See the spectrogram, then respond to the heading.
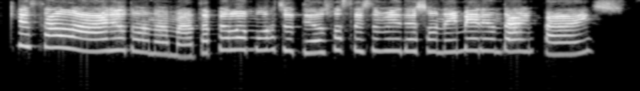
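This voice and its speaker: A woman's voice: extremely high pitch, normal speed, pushed and bright, no room sound, full character voice. A woman playing a gossipy, cheeky maidservant in a comedic audio drama, defensive and full of whining exclamation. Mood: indignant complaining.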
